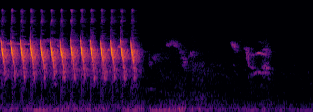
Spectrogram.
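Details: Song of a Spanish timbrado canary for training young birds: a loud, evenly pulsed metallic roll lasting over a second, followed by a pause and a few soft scattered chirps.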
